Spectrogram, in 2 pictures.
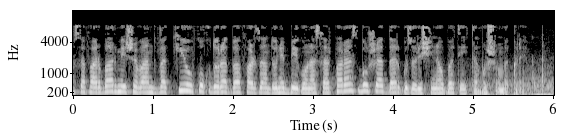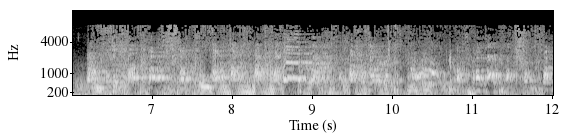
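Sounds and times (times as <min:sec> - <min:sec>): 
speech: 0:00.0 - 0:11.0
chickens clucking in a barnyard: 0:06.2 - 0:12.0
rooster crowing in a barnyard: 0:06.2 - 0:12.0.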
